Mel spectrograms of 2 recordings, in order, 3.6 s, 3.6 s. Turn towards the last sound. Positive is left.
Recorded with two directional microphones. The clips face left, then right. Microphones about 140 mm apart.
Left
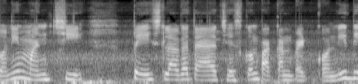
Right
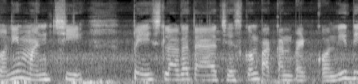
turn(degrees=55)  # may be behind; listen again after turning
